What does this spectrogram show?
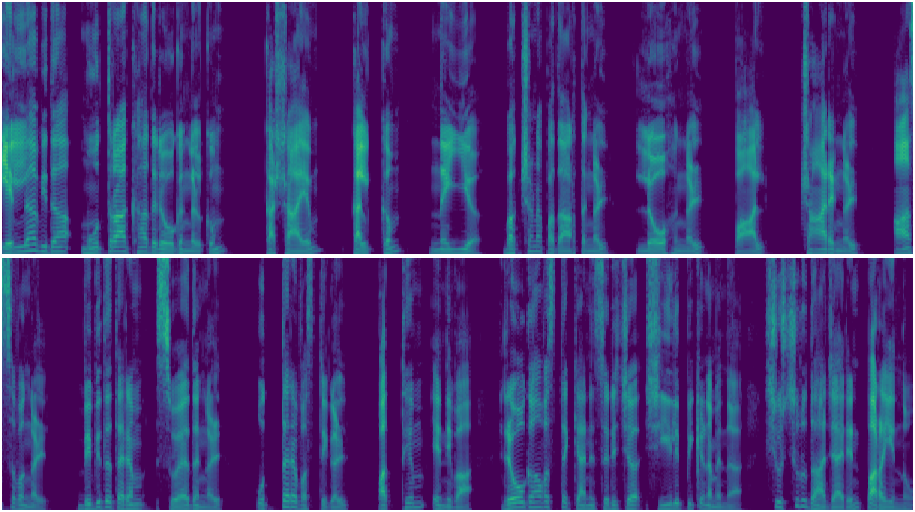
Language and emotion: Malayalam, neutral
